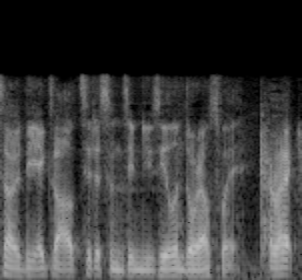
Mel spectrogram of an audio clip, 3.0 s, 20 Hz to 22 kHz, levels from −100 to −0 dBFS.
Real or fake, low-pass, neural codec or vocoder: fake; 7.2 kHz; codec, 16 kHz, 1.1 kbps, Voila-Tokenizer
